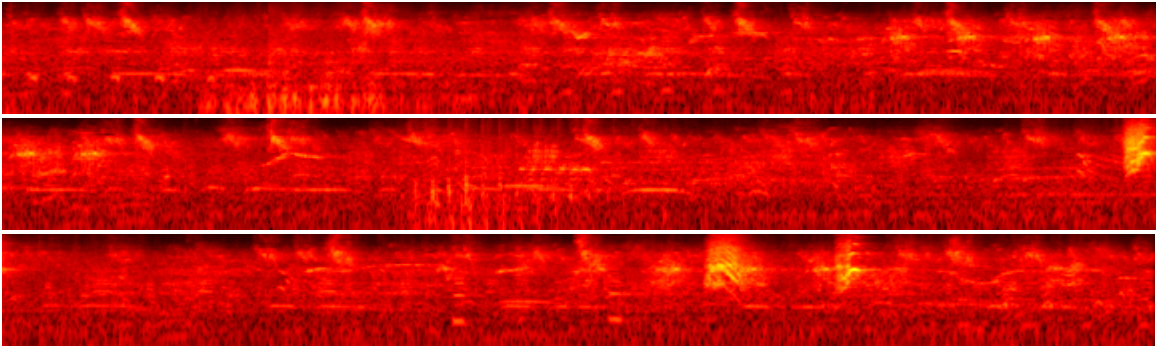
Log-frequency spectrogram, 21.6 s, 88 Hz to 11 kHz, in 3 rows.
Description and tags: strident bird calls at Canada de los Pajaros, a bird sanctuary near Puebla del Rio, S Spain. The sounds somehow made me think of a Jurassic ambiance, hence the file names. Sennheiser ME66+MKH30 into Shure FP24, recorded with Edirol R09. Decoded to M/S stero with Voxengo free VST plugin, otherwise unedited.
ambiance, birds, bird-sanctuary, crane, field-recording, geese, nature, sparrow, spring, stork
